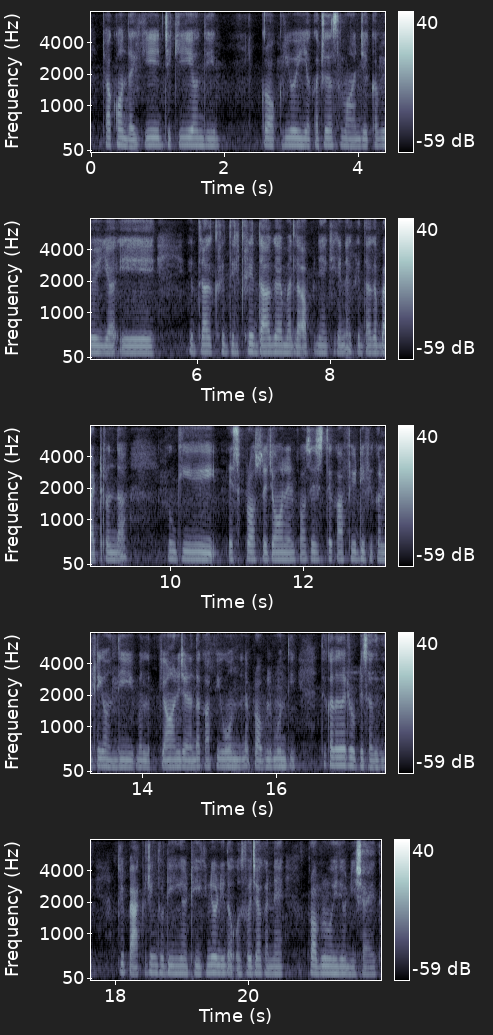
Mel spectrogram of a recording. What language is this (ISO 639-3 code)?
doi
